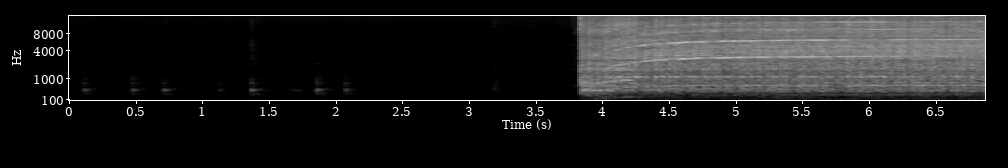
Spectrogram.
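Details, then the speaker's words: Craftsman 207.25602 circular saw with a damaged cord, first run before greasing: harsh, rough whine with a thin high ring on top; owner suspects a malfunctioning bushing or bearing. "all right she's plugged in and she runs it sounds like there's a bushing or a bearing it sounds like there's a bushing that's malfunctioning on it"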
